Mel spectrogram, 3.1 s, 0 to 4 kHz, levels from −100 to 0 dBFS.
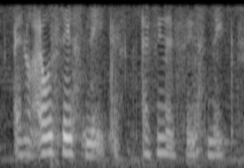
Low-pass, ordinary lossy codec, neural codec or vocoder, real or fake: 3.6 kHz; none; codec, 44.1 kHz, 7.8 kbps, Pupu-Codec; fake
